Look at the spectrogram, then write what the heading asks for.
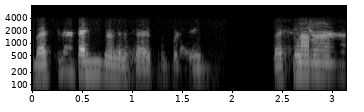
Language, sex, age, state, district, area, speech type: Tamil, male, 18-30, Tamil Nadu, Cuddalore, rural, conversation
